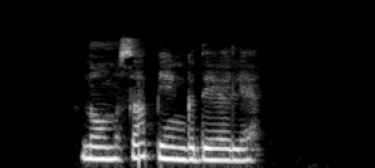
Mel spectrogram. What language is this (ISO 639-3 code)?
chm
